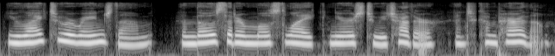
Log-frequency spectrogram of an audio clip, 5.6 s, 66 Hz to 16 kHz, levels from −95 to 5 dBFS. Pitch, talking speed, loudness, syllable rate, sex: 240 Hz, 205 wpm, -16 LUFS, 5.7 syllables/s, female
